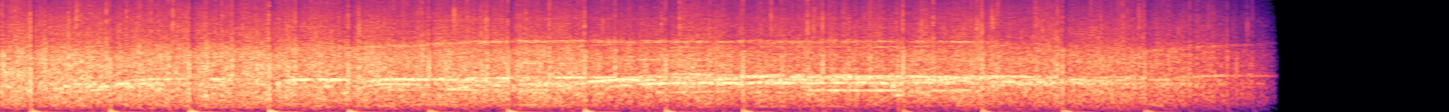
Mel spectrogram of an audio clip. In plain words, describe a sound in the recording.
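A large crowd of men and women sings together in an echoing hall.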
